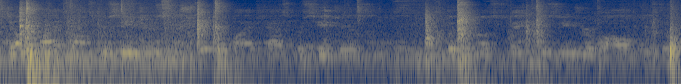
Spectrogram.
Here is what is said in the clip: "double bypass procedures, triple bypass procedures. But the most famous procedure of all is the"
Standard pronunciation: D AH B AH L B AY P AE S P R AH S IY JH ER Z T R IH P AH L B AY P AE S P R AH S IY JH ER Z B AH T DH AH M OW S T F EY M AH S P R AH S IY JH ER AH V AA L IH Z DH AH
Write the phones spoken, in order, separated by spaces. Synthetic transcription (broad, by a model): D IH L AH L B AY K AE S P R AH S IY JH ER Z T IH AH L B AY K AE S P R AH S IY JH ER Z B AH T DH AH M OW S T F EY AH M P R AH S IY JH ER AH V AA L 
